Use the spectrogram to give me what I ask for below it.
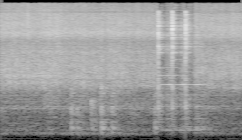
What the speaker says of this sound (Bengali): আলুটা দিয়ে এবারে আবার ভালো করে কষবো।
